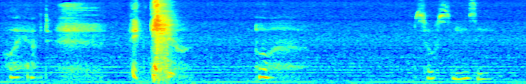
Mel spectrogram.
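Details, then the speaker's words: Sneezing fit, described as wet; person labelled (F) says they are about to sneeze: breathy build-up sighs, one forceful sneeze, then soft murmuring and breathy sounds over steady hum. "Oh, I think, I think I'm gonna sneeze. Oh. Oh. Bless me."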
